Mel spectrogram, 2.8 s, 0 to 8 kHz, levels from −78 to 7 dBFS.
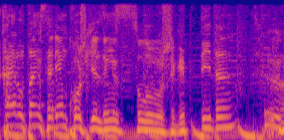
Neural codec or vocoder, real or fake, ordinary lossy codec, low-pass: none; real; none; 7.2 kHz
